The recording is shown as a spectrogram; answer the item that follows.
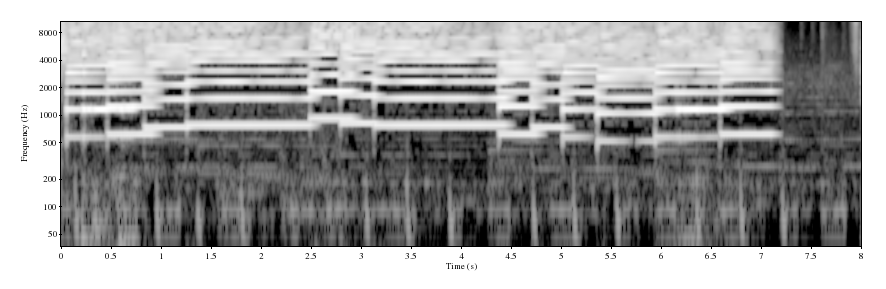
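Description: Electronic synthesized tone playing a short melody of about a dozen dead-flat held notes that jump abruptly from pitch to pitch. It stops about seven seconds in. The notes are locked flat with hard steps between them, the pattern of pitch correction.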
